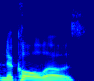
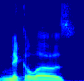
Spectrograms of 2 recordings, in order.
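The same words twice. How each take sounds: First: The first syllable does not sound like 'Nick'. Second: The first syllable sounds like the word 'Nick'. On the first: This is the speaker's own way of saying it. "I call it Nicolo's" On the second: Someone else says it this way. "she calls it Nicolo's, like Nick saying it"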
